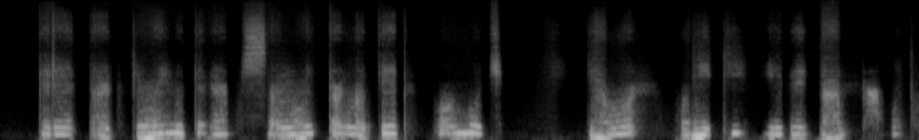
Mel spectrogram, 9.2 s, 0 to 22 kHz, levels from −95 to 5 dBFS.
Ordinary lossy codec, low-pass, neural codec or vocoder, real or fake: none; none; codec, 44.1 kHz, 0.9 kbps, DAC; fake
